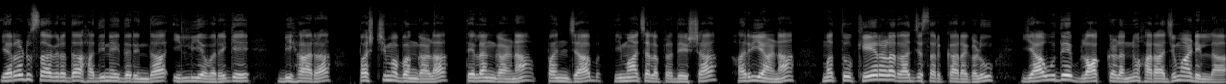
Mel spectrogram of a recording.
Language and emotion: Kannada, neutral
